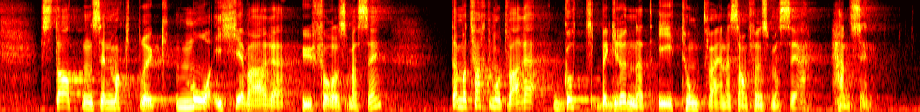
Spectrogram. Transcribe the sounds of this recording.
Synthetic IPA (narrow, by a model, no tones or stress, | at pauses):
st̪ɑːt̪n̩sɪnmɑkt̪̚bʁʉːkmoːʔɪçːəʋæːʁəʉːfɔʁɔlsmɛsɪ | d̪̥ɛnmɔːt̪ʰʋæʁt̪ɪmuːt̪ʋæːʁəɡɔt̪bəɡʁʉnət̪ɪt̪ʰʊŋt̪ʰʋæɪənəsɑmfʉnsmɛsɪə̰hɛnsy̰ːn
